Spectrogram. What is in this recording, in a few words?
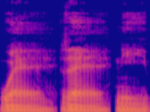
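"wereni", concatenated syllables; Affixing experiment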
